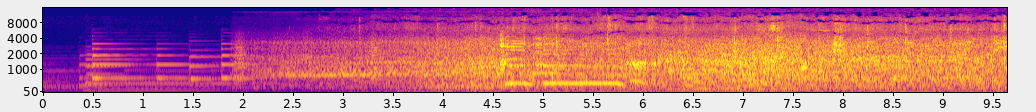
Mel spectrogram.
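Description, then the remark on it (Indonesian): Bustling afternoon ambience at the Lebak Bulus bus terminal, with passengers coming and going and hawkers selling goods and newspapers: a steady wash of crowd chatter and engine rumble swells in after a few brief tonal notes and stays dense and loud throughout. “Sore itu suasana terminal bis Lebak Bulus terlihat begitu ramai.”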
